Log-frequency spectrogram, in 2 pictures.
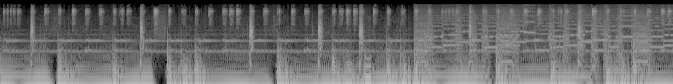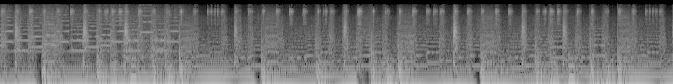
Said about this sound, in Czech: track, který má takový jako neurotický beat a ozývají se tam takový jako zvláštní ruchy a šumy. Je to vlastně něčem trochu jako nepříjemný, ale, uh, ale moc se těším na to album.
